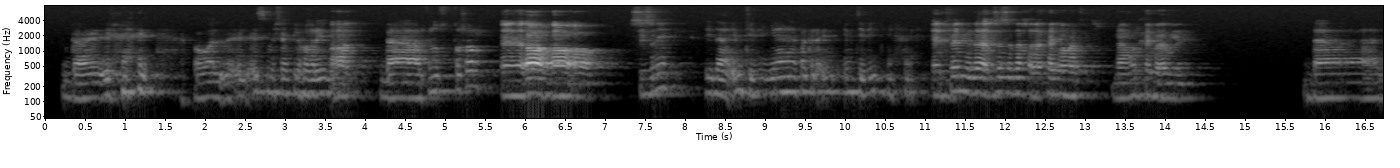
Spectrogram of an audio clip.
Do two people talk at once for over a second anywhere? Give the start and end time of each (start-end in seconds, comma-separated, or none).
none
